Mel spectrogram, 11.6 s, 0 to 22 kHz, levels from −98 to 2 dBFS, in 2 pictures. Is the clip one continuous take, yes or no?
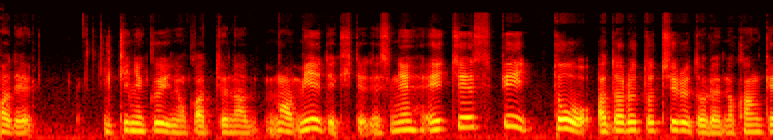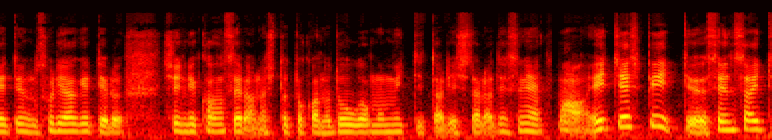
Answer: no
